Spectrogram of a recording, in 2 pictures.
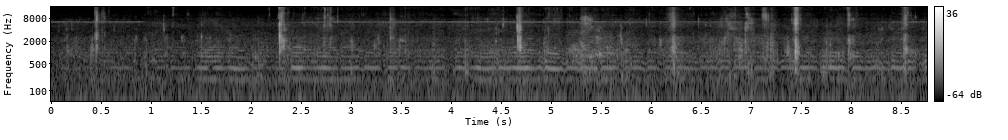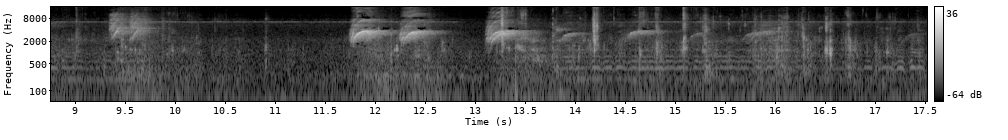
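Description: A flying insect buzzing near the microphone: a steady, even hum that drops out for a few seconds in the middle and then comes back. Scattered light clicks run underneath, and a run of brief, sharp, louder sounds comes about twelve to sixteen seconds in.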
